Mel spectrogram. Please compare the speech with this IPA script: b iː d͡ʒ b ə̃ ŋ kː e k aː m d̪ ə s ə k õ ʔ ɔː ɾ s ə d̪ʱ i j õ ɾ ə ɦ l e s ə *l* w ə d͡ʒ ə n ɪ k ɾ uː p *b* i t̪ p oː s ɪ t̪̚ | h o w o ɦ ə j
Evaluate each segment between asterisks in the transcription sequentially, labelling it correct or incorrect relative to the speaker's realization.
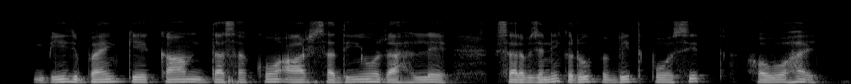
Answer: incorrect: ɾ, correct

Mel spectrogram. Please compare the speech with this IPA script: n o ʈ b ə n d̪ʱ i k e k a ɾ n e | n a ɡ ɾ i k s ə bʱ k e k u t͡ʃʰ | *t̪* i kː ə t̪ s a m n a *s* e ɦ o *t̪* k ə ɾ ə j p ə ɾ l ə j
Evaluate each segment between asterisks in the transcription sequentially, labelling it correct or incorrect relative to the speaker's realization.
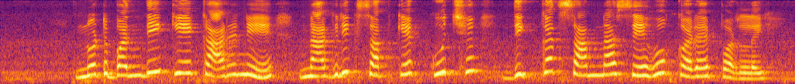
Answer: incorrect: d̪, correct, incorrect: none

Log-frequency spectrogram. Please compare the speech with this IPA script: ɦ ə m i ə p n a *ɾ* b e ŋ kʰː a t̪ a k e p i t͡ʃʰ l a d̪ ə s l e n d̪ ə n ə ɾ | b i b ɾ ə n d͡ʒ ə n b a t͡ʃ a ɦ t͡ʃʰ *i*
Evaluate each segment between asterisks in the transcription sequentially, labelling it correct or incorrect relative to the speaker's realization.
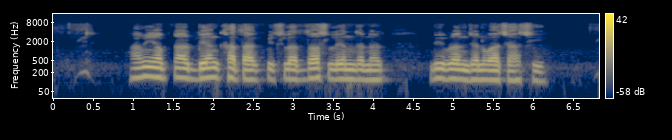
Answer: correct, correct

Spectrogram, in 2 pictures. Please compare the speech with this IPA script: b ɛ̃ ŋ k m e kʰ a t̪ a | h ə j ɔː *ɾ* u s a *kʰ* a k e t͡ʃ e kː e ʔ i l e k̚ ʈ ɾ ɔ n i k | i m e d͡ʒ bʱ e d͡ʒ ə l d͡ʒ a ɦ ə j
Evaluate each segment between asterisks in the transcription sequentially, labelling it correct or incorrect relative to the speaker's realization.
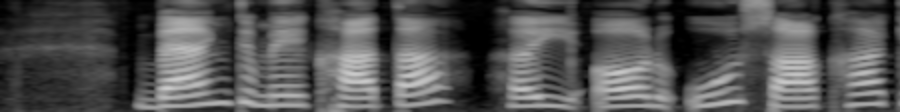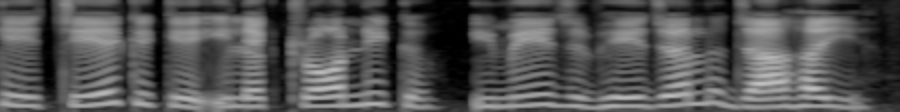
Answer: correct, correct

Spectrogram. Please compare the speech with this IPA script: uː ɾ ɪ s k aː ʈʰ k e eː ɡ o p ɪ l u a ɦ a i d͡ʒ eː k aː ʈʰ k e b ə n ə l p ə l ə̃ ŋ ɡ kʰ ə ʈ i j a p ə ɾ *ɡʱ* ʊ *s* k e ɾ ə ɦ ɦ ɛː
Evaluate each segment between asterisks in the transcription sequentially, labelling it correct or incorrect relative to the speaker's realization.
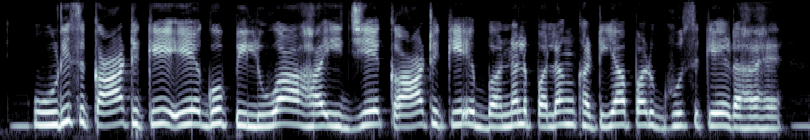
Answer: correct, correct

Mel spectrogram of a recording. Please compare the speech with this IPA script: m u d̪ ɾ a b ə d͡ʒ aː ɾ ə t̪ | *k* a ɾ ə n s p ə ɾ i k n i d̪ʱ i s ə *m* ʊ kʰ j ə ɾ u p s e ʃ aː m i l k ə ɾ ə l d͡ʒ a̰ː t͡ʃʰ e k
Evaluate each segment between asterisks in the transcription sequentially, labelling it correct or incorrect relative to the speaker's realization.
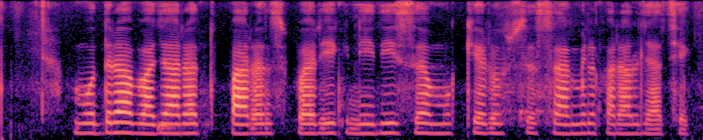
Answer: incorrect: p, correct

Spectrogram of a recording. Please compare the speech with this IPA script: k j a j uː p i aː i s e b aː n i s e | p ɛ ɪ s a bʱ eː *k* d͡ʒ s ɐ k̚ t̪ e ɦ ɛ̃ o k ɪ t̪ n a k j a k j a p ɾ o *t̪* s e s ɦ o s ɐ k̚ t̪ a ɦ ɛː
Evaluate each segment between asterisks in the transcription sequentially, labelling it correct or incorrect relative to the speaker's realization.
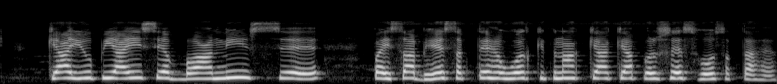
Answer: incorrect: none, incorrect: none

